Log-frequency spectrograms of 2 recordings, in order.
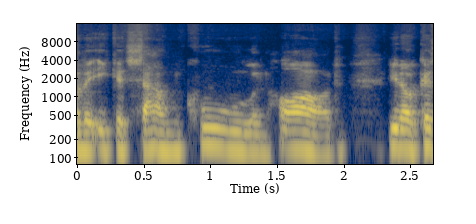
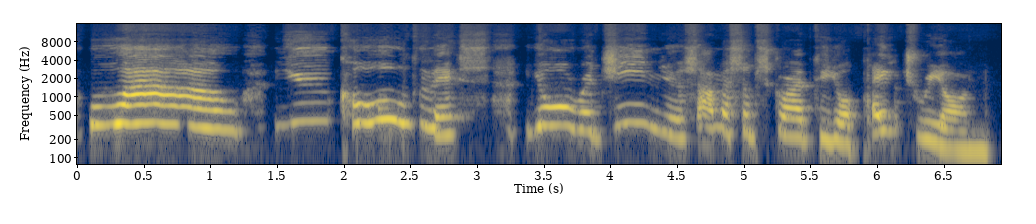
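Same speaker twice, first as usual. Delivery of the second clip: much higher, slow, gushing fanboy voice; mock awestruck fan; much slower than usual. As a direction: coo like a starstruck follower. Mocking fans in the comments.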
